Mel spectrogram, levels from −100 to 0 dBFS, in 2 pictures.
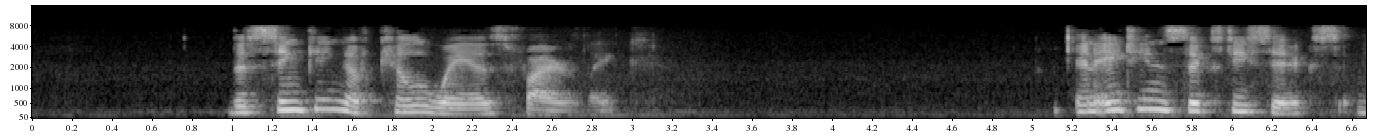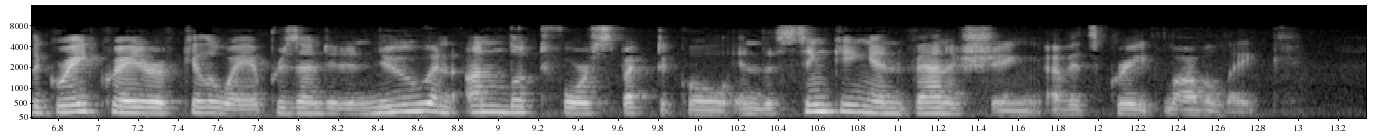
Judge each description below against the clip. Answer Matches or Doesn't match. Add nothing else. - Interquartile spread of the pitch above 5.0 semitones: Matches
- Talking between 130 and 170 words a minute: Matches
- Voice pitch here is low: Doesn't match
